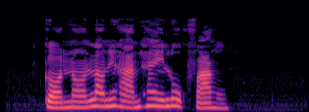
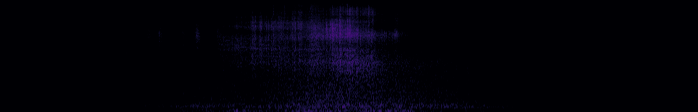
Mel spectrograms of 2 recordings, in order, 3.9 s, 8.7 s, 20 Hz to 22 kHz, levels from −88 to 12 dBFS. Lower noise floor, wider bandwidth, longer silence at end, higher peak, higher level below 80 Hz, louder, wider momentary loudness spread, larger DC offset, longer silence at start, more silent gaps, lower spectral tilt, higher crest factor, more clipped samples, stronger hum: second, -69 dBFS vs under -90 dBFS; second, 11.5 kHz vs 19 kHz; second, 1 s vs 1.9 s; first, -6 dBFS vs -34 dBFS; first, -74 dBFS vs -86 dBFS; first, -23 LUFS vs -56 LUFS; second, 3 LU vs 15 LU; neither; second, 0.55 s vs 1.3 s; neither; first, -6.5 dB/octave vs 0 dB/octave; second, 18 dB vs 32 dB; neither; first, 50 Hz at -70 dBFS vs none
